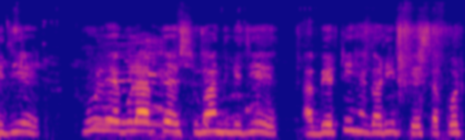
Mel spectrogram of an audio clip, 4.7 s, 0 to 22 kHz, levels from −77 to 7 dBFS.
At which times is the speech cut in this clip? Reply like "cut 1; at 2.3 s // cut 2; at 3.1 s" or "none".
none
